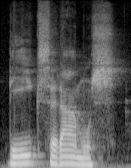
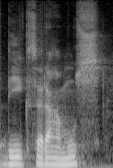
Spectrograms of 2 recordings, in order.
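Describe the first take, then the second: First: The s is retracted, sounding more like sh. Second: The s is a sharp front hiss. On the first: "dixeramus instead of" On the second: "instead of dixeramus"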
